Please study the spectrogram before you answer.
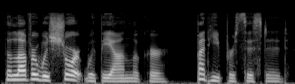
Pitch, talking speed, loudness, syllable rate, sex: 165 Hz, 205 wpm, -19 LUFS, 5.8 syllables/s, female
